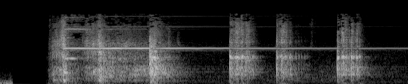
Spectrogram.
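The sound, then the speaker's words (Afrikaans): A bright metallic cash register bell rings with a sustained shimmering tone, struck in a series of sharp chimes, several quickly at first, then a few more after a pause, clear with no talking. “Dit is nou tyd vir ons weeklikse geldwenk met Olivia Sambu en hier is die kasregister.”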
